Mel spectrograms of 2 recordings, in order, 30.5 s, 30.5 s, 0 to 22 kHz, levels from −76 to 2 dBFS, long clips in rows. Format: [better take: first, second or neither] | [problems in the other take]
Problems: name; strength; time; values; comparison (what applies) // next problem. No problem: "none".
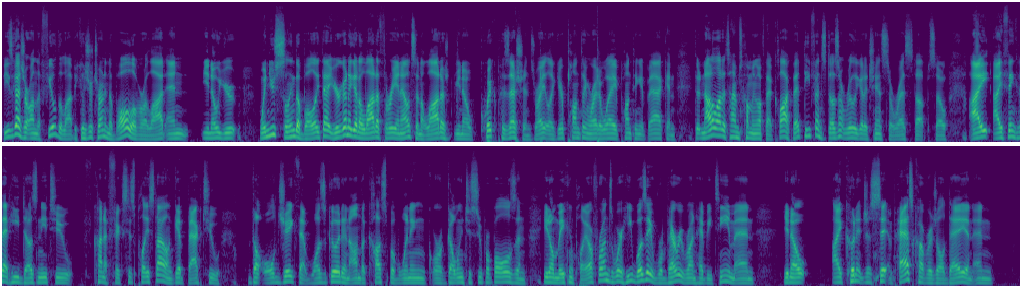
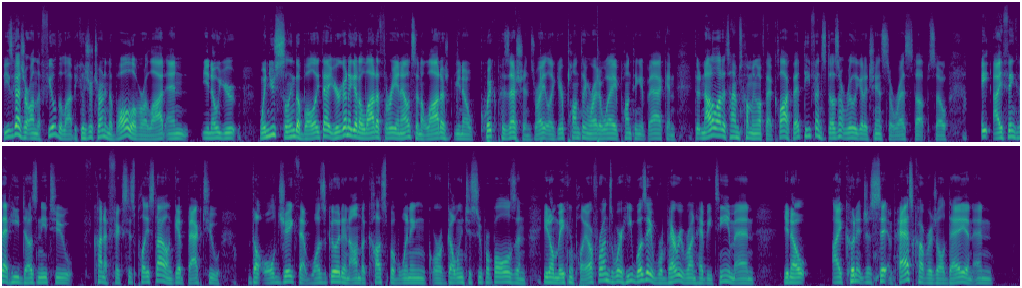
first | audio cutting out; at 15 s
